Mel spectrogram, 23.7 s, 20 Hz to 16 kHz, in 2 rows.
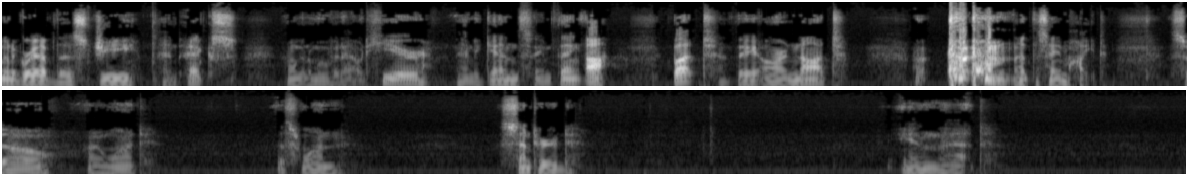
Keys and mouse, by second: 0.8 g, 14.0-18.9 right drag, 18.9 g.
